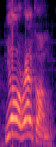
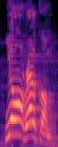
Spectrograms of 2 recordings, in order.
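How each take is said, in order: First: You are is contracted into one syllable. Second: The same.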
